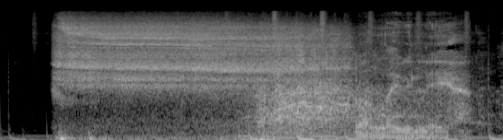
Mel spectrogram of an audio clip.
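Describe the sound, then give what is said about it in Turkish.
A long, deep inhale of icy air, loud, a steady airy rush lasting about four seconds before cutting off, with no talking over it. “O buz gibi havaya indiğinde böyle derince bir nefes çekeceksin içine.”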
